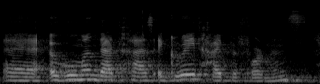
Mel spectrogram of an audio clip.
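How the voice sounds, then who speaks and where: Unhurried and fairly low-pitched, a Greek woman from Greece coaches performance for a live-stream audience in English with a Greek accent. She falters with many filler sounds, against slight background noise and the long reverb of an echoey space.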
